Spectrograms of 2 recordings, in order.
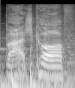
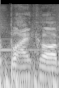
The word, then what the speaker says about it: Bykov: There we go, third goal of the playoffs for Patrick Bashkov. And there we go, or Bykov, it's properly pronounced.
